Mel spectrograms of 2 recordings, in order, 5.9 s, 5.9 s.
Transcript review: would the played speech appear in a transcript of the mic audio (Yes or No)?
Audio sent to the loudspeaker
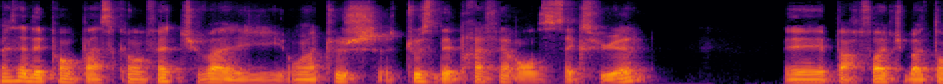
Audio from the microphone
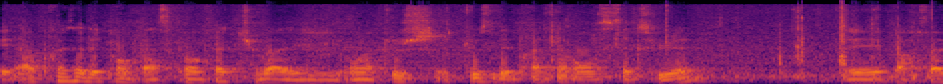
Yes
